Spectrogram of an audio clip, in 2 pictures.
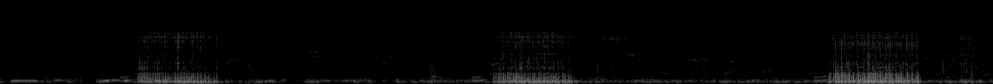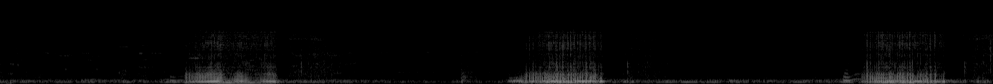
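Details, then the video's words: A four-month-old puppy snores while asleep: six loud, raspy inhalation snores, each lasting about a second and spaced roughly every three to four seconds, with quiet breathing between them in a still room. "Puppy snoring"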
